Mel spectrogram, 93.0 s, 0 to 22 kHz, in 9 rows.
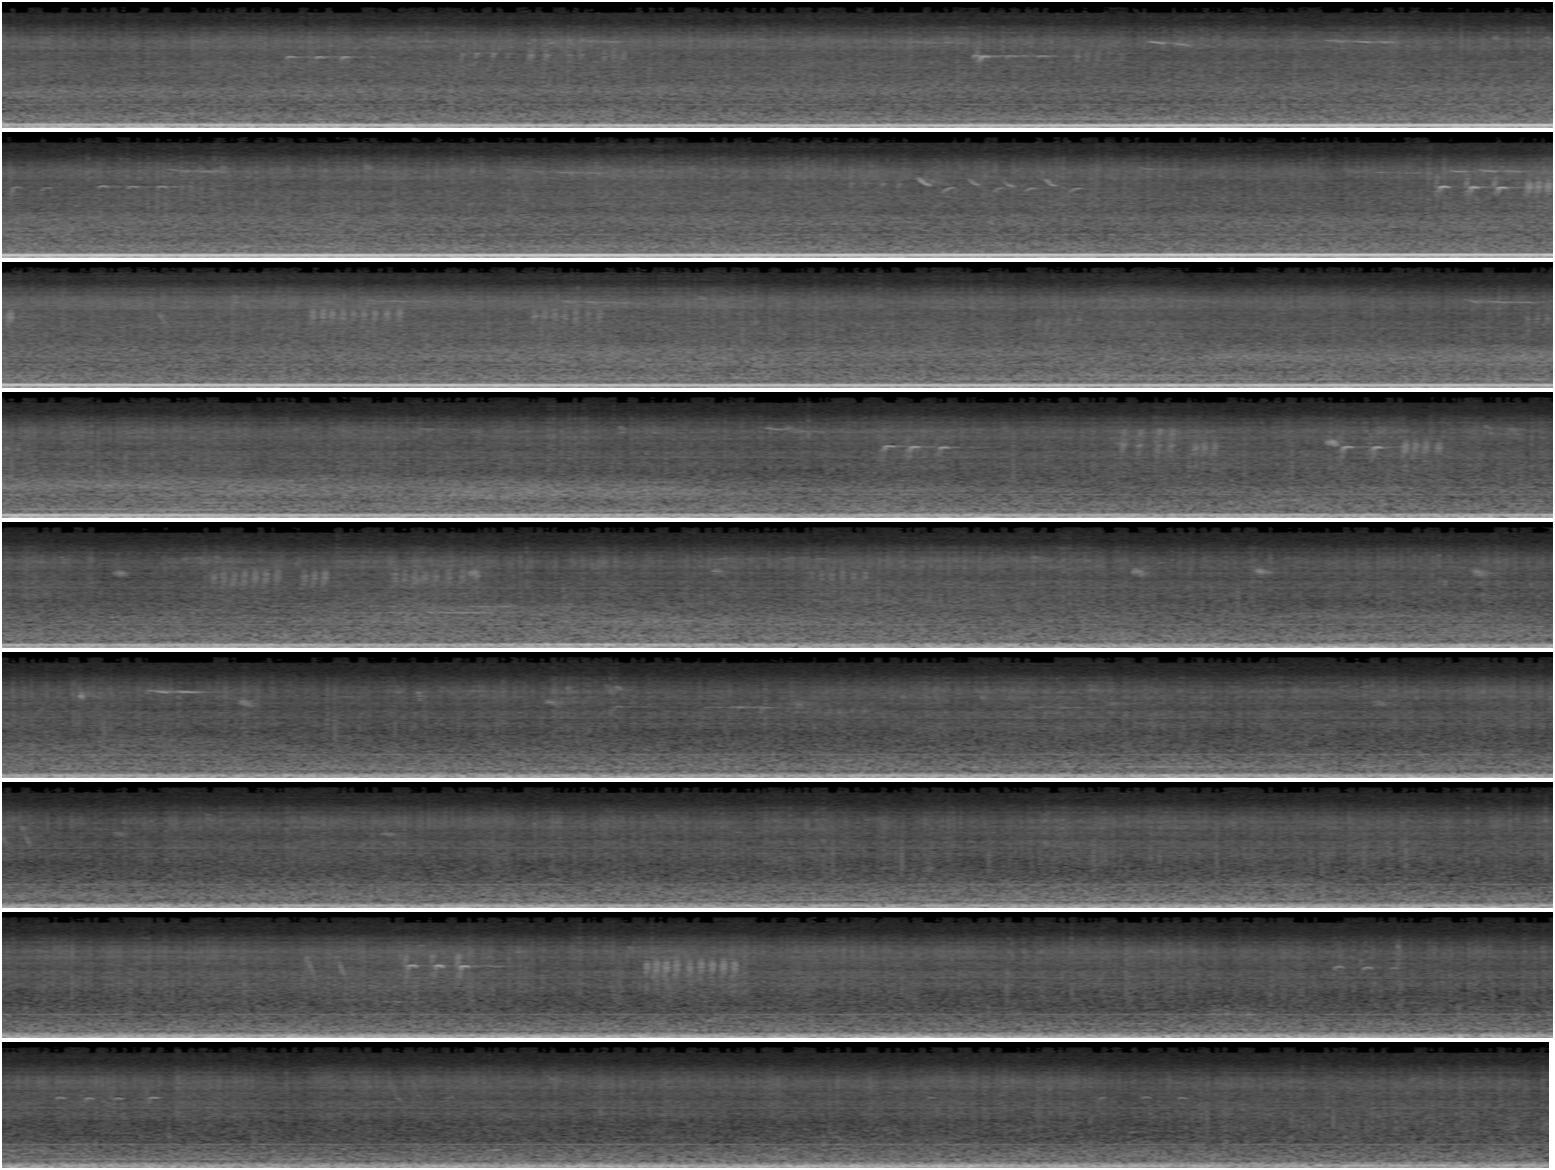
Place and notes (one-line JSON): {"title": "Lithuania, under high voltage line", "date": "2020-12-02 12:10:00", "description": "high voltage lines, cracking and crackling electricity in the wires", "latitude": "55.54", "longitude": "25.60", "altitude": "118", "timezone": "Europe/Vilnius"}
